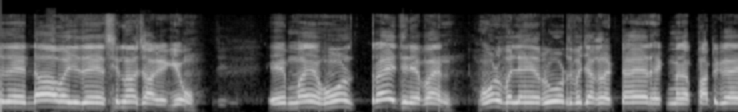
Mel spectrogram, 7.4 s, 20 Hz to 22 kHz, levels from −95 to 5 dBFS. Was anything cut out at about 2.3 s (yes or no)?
no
